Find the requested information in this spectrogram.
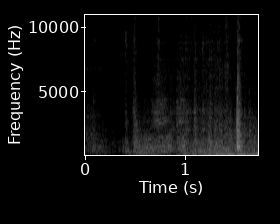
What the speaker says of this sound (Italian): accendiamo il trattore.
